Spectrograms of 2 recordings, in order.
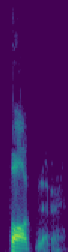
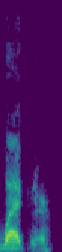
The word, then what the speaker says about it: Wagner: his critique of Richard Bogner. That's the German pronunciation, but in English it's Richard Wagner.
